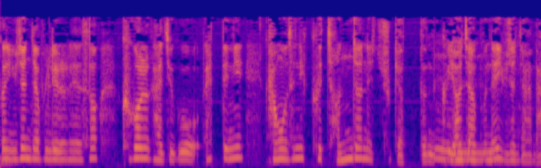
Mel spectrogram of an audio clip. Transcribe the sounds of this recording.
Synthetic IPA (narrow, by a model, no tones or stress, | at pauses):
k͈ajud͡ʑʌnd͡ʑabuʎːiɾɯɭɦe̞sʰʌkɯɡʌɭkad͡ʑiɡohet͈ɯɲikaŋos̬ʰɯnikɯt͡ɕʌnd͡ʑʌnet͡ɕuɡjʌt̚tt͈ɯnkɯjʌd͡ʑabune̞jud͡ʑʌnd͡ʑaɡana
